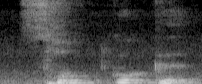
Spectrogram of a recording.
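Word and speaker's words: 即刻: 얘가 고즉 얘를 음독으로 읽어주게 되면은 속그예요. 그래서 만약에 다른 단어랑 붙었다 라고 하게 되면은 속그라고 읽어줘야 되거든요. 근데 지금 보시게 되면은 이 속그라는 애가 카행과 만났죠. 꼬끄라는 애랑 만나다 보니까 얘가 지금 어떻게 바뀌었어요? 솥꼬끄 이렇게 바뀌었죠. 그래서 지금 몇 번 규칙이 들어갔다?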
